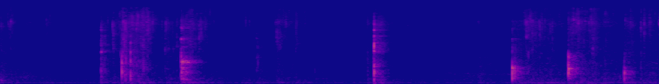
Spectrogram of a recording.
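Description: Faint, soft plops and scrapes of thick marinated mutton pieces dropping from a ceramic bowl into a nonstick pan and being scraped out with a spatula: about seven short, separate knocks, with no sizzling.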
